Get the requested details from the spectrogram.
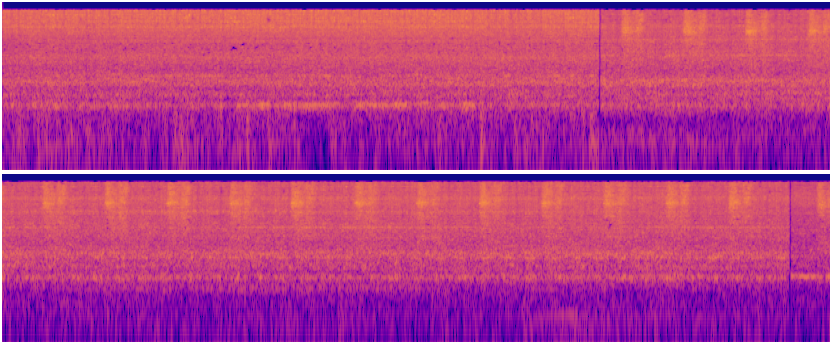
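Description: A large horizontal band saw whines steadily as it cuts through a hardwood log.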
